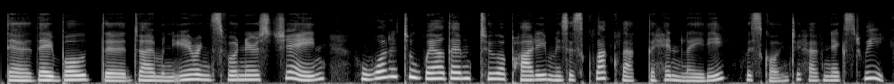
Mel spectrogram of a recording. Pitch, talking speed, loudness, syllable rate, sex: 215 Hz, 195 wpm, -16 LUFS, 4.6 syllables/s, female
